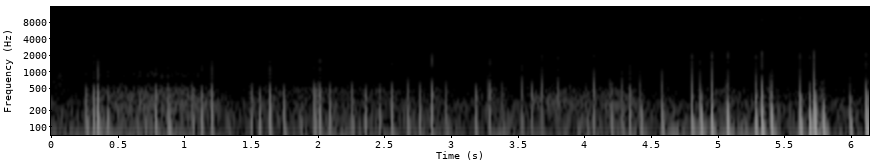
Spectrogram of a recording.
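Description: A small, thin, solid cork coaster shaped like a slice of toast is held up and tapped with long painted nails. The result is a quick, uneven run of dozens of soft, dull, low taps with almost no ring, growing louder and denser toward the end.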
